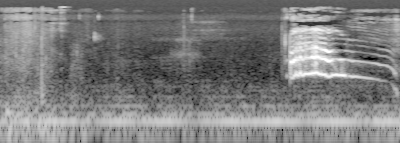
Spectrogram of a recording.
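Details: Domestic cat during a fight with its owner: after nearly three seconds of quiet low hum, one drawn-out, whiny meow that starts loud and slides downward in pitch as it fades.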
